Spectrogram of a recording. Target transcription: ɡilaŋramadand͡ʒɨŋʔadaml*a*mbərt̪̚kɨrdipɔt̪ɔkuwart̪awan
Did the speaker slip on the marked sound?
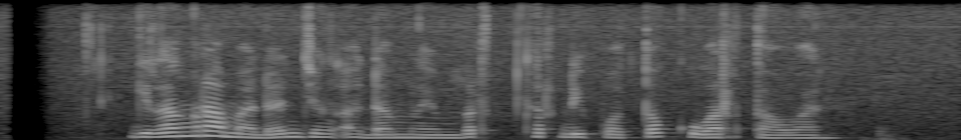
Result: yes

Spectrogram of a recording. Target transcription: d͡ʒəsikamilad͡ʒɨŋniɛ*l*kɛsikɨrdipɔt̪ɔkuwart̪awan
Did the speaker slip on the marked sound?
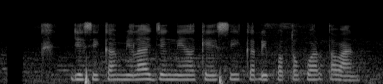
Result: no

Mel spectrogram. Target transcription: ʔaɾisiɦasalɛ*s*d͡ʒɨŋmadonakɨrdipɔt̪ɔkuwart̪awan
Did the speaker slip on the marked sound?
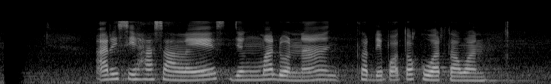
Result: no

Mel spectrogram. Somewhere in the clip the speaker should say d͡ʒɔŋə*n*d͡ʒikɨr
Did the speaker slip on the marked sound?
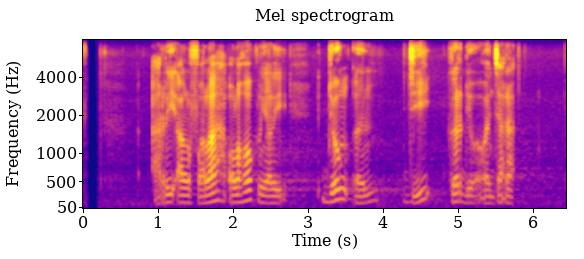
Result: no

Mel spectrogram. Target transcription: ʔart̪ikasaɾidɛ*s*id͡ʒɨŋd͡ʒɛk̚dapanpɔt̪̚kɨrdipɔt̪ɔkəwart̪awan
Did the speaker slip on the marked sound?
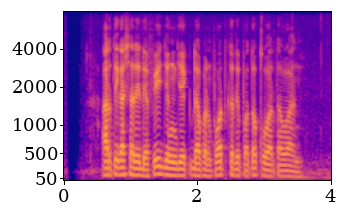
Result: yes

